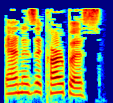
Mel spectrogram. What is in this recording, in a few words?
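"anisocarpous", British English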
